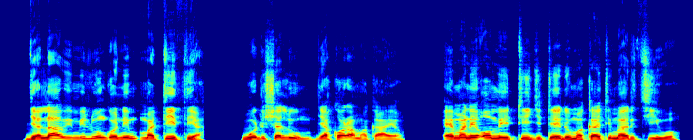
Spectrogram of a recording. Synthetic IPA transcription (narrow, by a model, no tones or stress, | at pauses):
d͡ʒalawimilwoŋɡonɪmatit̪ja̰ | wodʃalumd͡ʒakɔɾamakajɔ | ɛmanɛɔmɪtid͡ʒtedomakatimart͡ʃiwo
